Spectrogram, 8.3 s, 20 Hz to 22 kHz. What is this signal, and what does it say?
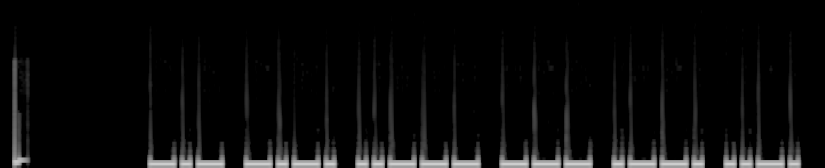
Morse code, heard as a keyed tone, about 15 wpm, 700 Hz. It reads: KC2OPF
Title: USA Call Signs Repeated 2x 15wpm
